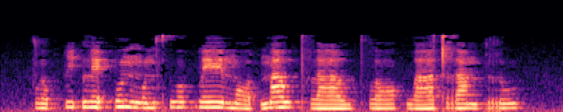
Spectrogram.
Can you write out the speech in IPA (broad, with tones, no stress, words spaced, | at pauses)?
klo˨˩k̚pi˦˥ʔ le˦˥ʔpo˥˩nŋo˧n kʰwo˦˥k̚ leː˥˩mɔː˨˩t̚ ma˥˩w pʰlaː˧w pʰlɔː˦˥kwaː˦˥tra˥˩m pru˦˥k̚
